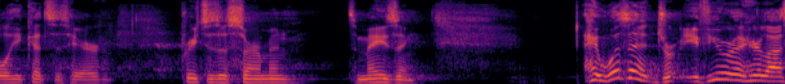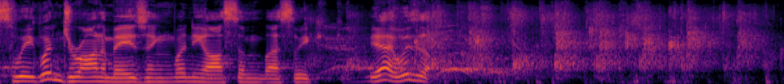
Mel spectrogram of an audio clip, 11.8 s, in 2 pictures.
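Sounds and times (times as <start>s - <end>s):
speech: 0.0s - 3.5s, 4.4s - 9.3s
audience clapping: 8.1s - 11.7s.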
